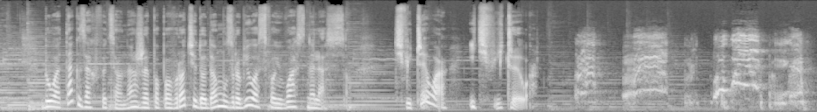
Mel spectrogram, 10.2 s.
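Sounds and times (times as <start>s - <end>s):
speech: 0.5s - 8.2s
piglet squealing: 7.1s - 10.2s.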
